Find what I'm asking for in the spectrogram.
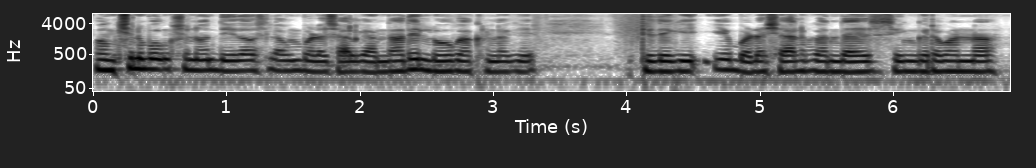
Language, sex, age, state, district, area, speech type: Dogri, male, 18-30, Jammu and Kashmir, Udhampur, rural, spontaneous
